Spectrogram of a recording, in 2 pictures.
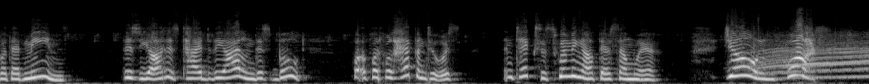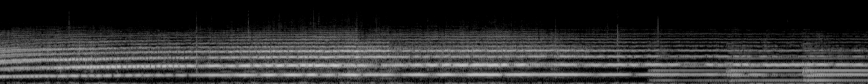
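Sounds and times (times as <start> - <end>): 
speech: 0.0 - 8.4
loud location signal siren wailing: 7.3 - 17.3
low buzzy tone: 7.5 - 17.3.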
